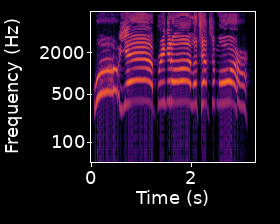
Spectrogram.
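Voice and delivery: high, loud daredevil whoop; mock thrilled cheer. Preacher mocking a strange response to an earthquake, whooping with glee. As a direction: cheer wildly, egging it on. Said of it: "wouldn't it be a strange response".

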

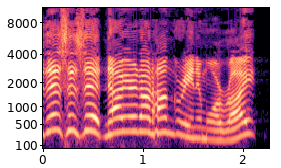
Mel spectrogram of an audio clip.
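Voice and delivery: religious showman. Acted. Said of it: "there's religious showmen out".

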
